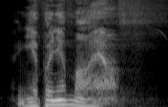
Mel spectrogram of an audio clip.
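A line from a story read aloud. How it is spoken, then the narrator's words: Mumbling. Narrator (Russian): бормотал он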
